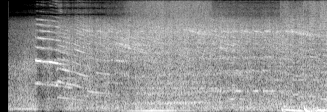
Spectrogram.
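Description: A passing train's horn sounding, its several tones falling in pitch as it goes by, followed by the steady rush of the train passing. A music beat comes in near the end.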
